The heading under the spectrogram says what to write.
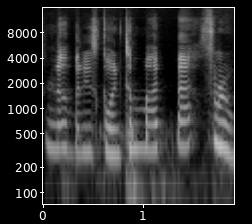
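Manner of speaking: very high-pitched ghost voice. Joking about Hogwarts ghosts, doing a Moaning Myrtle impression. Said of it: "That's your most shockingly good impression".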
